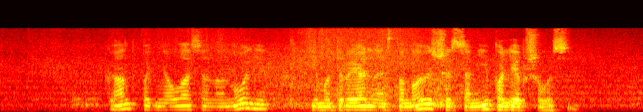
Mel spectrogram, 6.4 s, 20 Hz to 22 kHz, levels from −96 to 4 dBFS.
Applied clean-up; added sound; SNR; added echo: none; Rain; 12 dB; none.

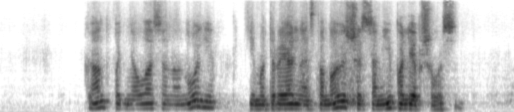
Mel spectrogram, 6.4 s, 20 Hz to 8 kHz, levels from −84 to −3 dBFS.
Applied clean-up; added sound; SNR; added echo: neural separator model SepFormer DNS4.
